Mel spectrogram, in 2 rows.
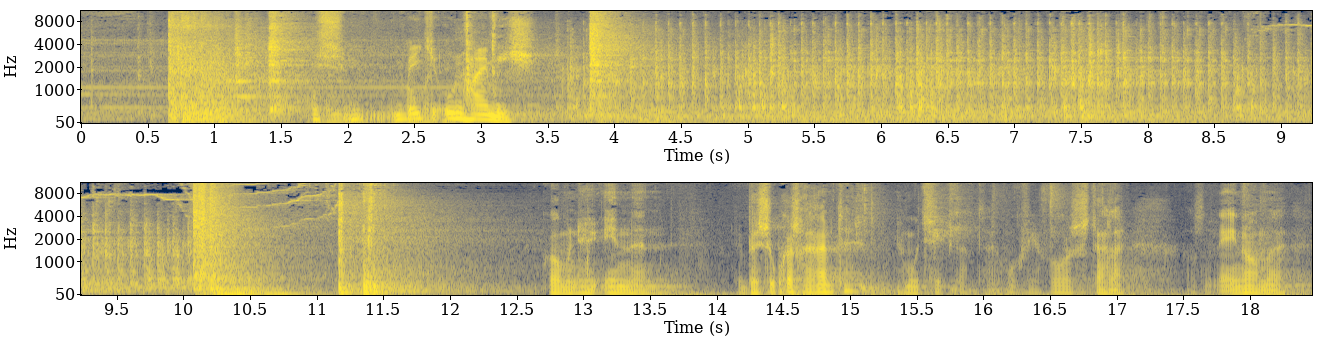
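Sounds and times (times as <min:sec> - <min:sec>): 
mechanical whirring and rattling: 0:00.0 - 0:12.7
speech: 0:01.8 - 0:03.7, 0:13.0 - 0:18.4
brief squeal: 0:08.8 - 0:11.2.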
